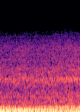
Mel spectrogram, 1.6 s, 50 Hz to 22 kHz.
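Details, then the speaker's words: Healthy idle of a 1982 Honda CX500 Turbo started after 25 years off the road, following a new fuel pump and ultrasonically cleaned injectors; deep, even V-twin burble with a steady beat, no misses or knocks. "We done made turbo noises. Did you hear it? Did you hear how good it sounded?"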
